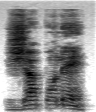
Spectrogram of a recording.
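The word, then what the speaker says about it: japonais: an e to it japone the s is silent for the male josue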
